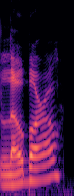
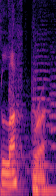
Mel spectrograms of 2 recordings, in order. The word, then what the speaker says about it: Loughborough: That's that's, is it Lowboro? – It's not. I was expecting you to go Luga Baruga. – I'm sorry. Let me try it again. Is that pronounced, I believe it's Luga Baruga? – Yeah, no, it's Loughborough.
